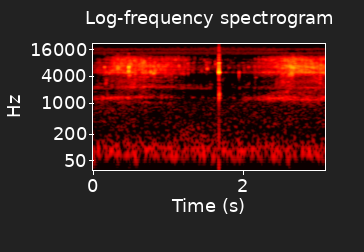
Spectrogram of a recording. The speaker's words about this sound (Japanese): こちらのお耳も最初は炭酸綿棒さんで、シュワシュワパチパチ、さっぱりしよっか。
